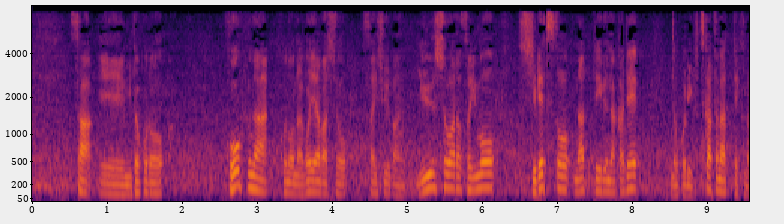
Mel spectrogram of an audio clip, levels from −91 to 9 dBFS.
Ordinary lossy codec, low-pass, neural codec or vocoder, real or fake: MP3, 32 kbps; 7.2 kHz; codec, 44.1 kHz, 7.8 kbps, DAC; fake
